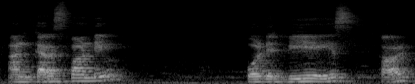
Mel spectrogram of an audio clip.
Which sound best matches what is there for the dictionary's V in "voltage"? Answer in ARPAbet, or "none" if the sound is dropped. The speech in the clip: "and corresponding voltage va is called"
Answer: P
